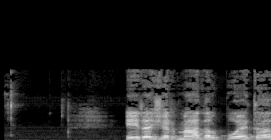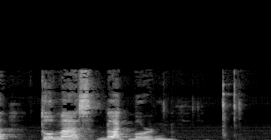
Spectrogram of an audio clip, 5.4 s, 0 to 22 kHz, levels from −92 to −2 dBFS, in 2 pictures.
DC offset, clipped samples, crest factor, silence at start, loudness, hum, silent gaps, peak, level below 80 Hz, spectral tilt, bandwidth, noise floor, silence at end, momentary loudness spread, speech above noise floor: under 0.1%; under 0.1%; 20 dB; 1.25 s; -21 LUFS; none; none; -4 dBFS; -72 dBFS; -2.5 dB/octave; 11.5 kHz; -63 dBFS; 0.45 s; 23 LU; 42 dB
